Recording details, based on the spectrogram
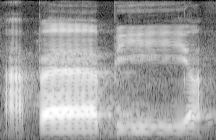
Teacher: A-nya pendek. Ba-nya baru panjang karena ada alif sebelumnya fathah. Bilnya juga panjang karena ada ya sebelumnya kasroh. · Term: mat tabi'i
